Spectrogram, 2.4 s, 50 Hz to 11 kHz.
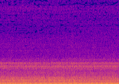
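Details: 1999 Lotus Esprit V8 misfiring on two cylinders with no spark to them. A lumpy, loping idle with an uneven low thump. One ECU coil output terminal measured about 10 V against 12.5–12.8 V on the others, pointing to a faulty ECU driver, which was repaired.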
